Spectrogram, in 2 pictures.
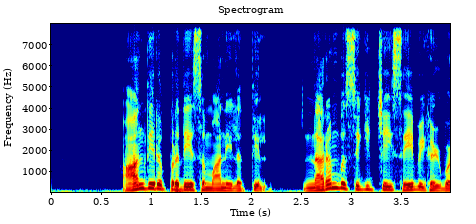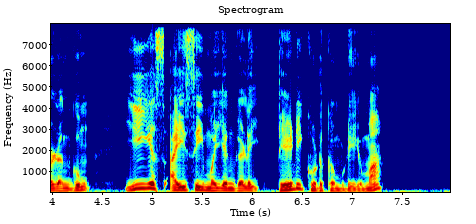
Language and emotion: Tamil, neutral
